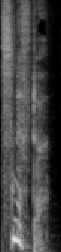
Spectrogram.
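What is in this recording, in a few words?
"snifter", British English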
